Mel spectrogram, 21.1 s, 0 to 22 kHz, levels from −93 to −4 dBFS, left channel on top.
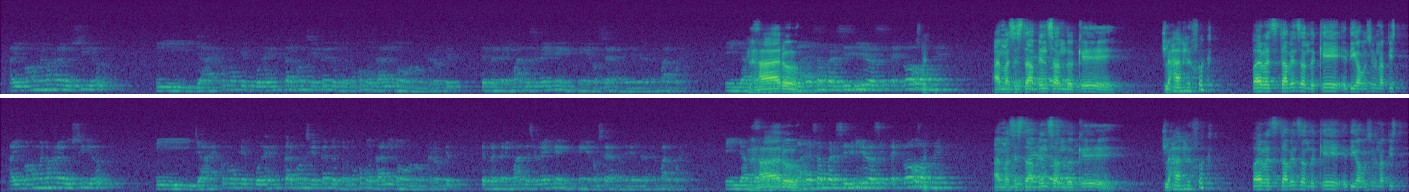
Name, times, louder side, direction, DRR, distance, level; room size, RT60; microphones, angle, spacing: voice 1, 0.1-1.6 2.3-6.9 7.2-10.3 10.9-14.3 15.0-16.2 16.5-16.6, right 1 dB, 70° right, 3 dB, 3.6 m, -38 dB
voice 2, 11.2-12.0 14.9-16.7 17.4-18.1 18.8-20.9, left 5 dB, 45° left, 12 dB, 1.1 m, -28 dB
26.5 x 10.5 x 9.8 m, 1.1 s
head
